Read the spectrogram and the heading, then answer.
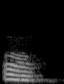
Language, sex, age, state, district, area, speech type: Manipuri, female, 18-30, Manipur, Kangpokpi, urban, conversation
